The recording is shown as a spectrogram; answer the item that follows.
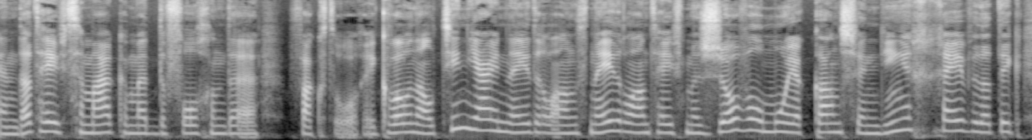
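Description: A woman with an ordinary speaking voice talks at a medium pitch, her pitch varying in an ordinary way, on a very clean recording with a silent background. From Russia, St. Petersburg. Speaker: activist and historian. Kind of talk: podcast interview.

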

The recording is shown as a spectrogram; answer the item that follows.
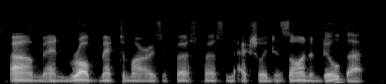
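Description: Someone with an Australian accent speaks at a moderate pace. The sound is dry and close, with no echo. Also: man. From Queensland, Australia. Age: 40s. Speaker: model aircraft racer. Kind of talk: interview.

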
